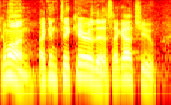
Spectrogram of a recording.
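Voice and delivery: easygoing, unbothered, nonchalant, slightly high voice. Retelling a Bible story, quoting Jesus calming the disciples: imitating Jesus, nonchalant. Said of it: "he just nonchalantly like".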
